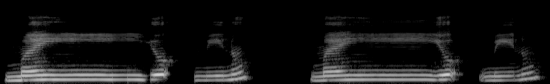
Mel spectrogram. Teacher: جب ہم اس کو پڑھیں گے تو ہم میم کو یا کے اندر اس طرح داخل کریں گے، نون کی ساؤنڈ ختم، ہو جائے گی اور وہ دونوں ایک دوسرے کے ساتھ مل کر ادا ہوں گے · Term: ادغام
